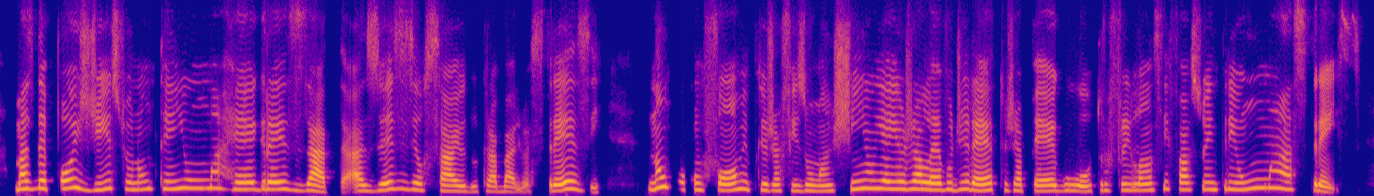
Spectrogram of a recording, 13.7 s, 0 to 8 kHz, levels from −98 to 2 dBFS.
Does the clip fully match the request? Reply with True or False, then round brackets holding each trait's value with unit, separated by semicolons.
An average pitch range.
True (4.1 semitones)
